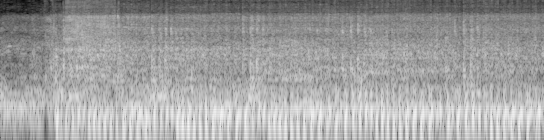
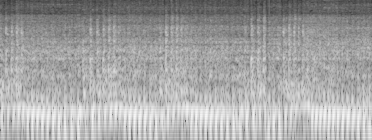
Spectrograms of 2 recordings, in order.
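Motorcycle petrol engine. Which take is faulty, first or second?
second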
